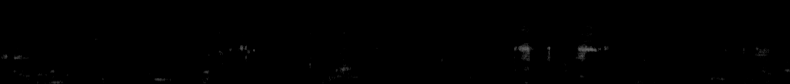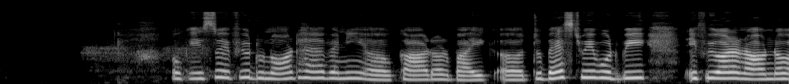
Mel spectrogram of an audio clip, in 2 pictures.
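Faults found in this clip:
Nothing to flag on this speech recording; no faults turned up anywhere in it.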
